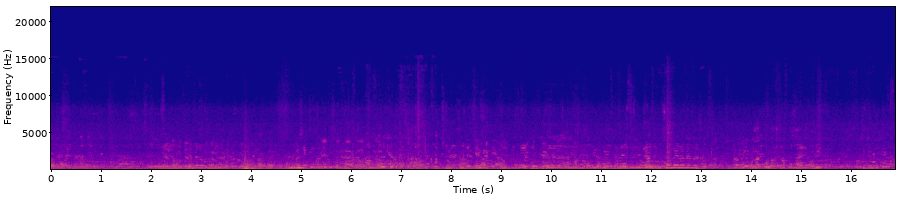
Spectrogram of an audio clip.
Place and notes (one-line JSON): {"title": "Saint-jean-pied-de-port (marché)", "date": "2010-07-12 11:32:00", "description": "public market, marché", "latitude": "43.16", "longitude": "-1.24", "altitude": "172", "timezone": "Europe/Paris"}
